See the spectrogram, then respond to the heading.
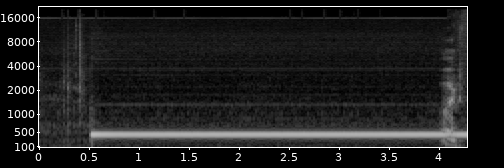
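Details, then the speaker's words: Sony TC-W32 dual cassette deck, after repair and belt replacement, B deck playing: one clean, steady test tone holds its pitch without wavering or warble for several seconds; tape speed stable and correct. "close the B deck is sounding good"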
